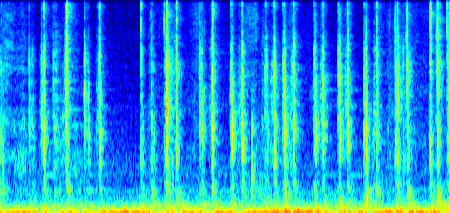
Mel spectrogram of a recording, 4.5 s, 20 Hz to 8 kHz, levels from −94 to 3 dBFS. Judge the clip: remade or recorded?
recorded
